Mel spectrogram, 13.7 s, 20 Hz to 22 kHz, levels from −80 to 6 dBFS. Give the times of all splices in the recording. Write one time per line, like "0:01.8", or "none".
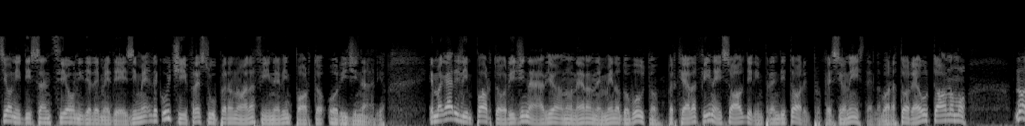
none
